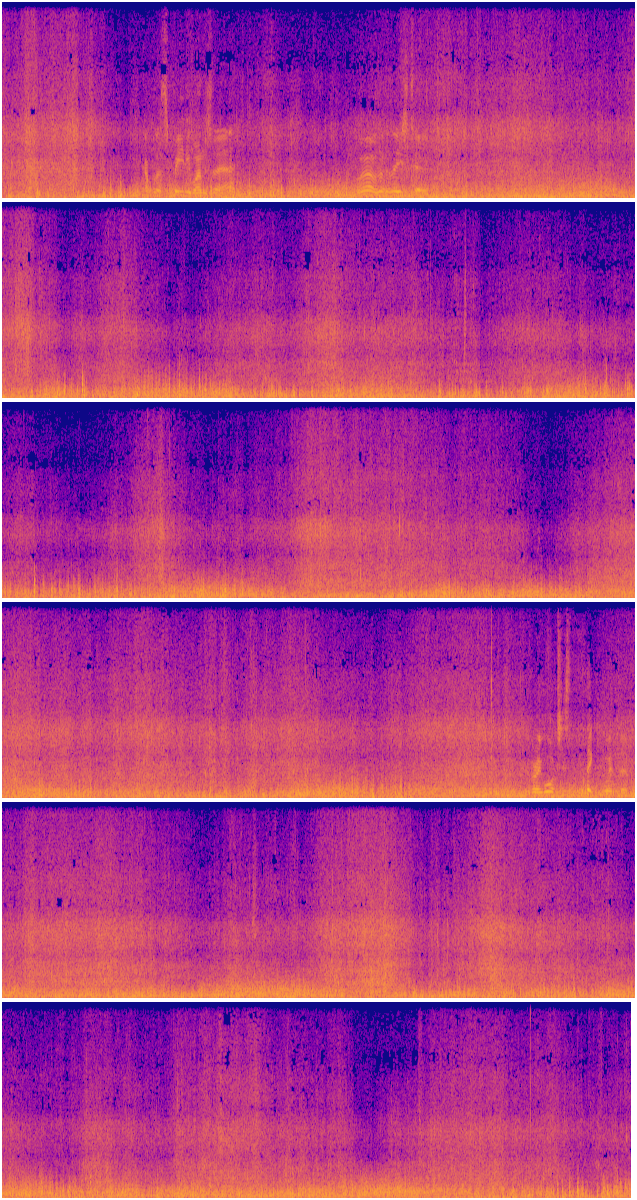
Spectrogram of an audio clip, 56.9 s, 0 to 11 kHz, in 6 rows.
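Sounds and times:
water rushing along boat hull: 0:00.0 - 0:56.9
wind buffeting microphone: 0:00.0 - 0:56.9.

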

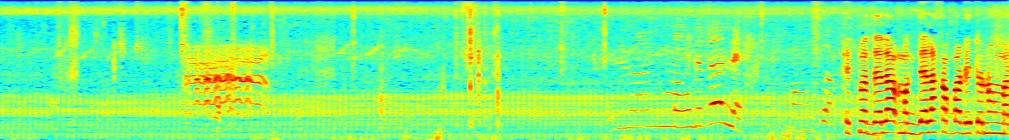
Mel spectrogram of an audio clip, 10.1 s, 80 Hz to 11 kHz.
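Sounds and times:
small engine rumbling: 0:00.0 - 0:10.0
goat bleating: 0:01.8 - 0:02.8.

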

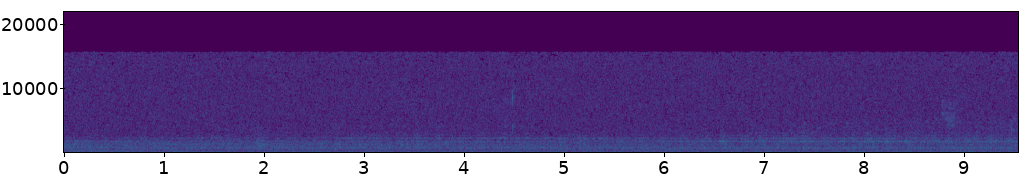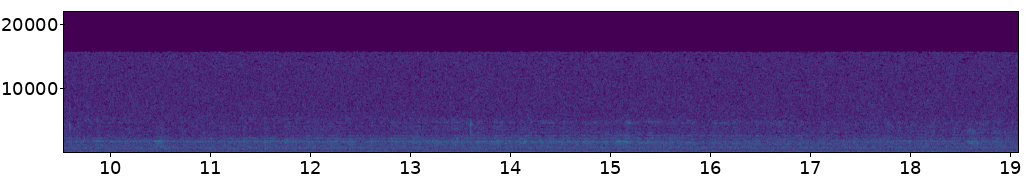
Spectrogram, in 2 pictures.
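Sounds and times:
distant train rumble: 0:00.0 - 0:19.0.

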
